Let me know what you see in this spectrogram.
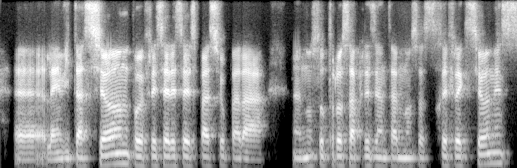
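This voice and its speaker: Speaking very slowly, a man at a medium pitch shows ordinary pitch variation. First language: not Spanish (speaking Spanish). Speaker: architecture professor and researcher. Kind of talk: lecture. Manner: halting, many fillers.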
